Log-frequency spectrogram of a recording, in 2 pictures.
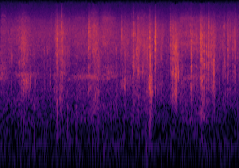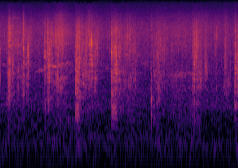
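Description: Footsteps of people walking: many soft, steady steps in an even rhythm, fairly faint, continuing throughout.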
